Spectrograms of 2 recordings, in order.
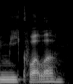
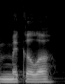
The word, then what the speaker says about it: Miquella: Miquella, really. It's spelled like Quell. Should be Miquella, not Mikola.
